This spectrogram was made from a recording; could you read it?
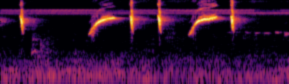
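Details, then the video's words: East Javan long-tailed shrike singing a relaxed song rich in mimicry: single sharp high clicks alternating with two drawn-out, rising then levelling whistles. "TERAPI CENDET BISU KURANG FIGHTER DENGAN KICAU SANTAI CENDET JATIM GACOR FULL ISIAN"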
